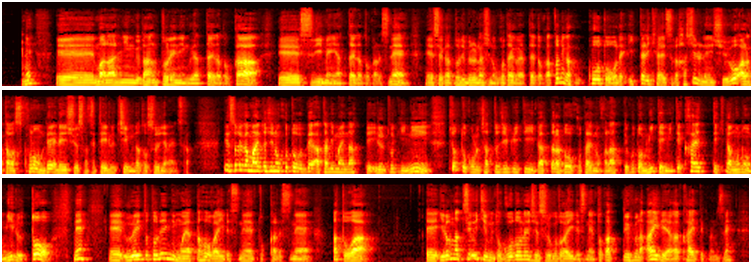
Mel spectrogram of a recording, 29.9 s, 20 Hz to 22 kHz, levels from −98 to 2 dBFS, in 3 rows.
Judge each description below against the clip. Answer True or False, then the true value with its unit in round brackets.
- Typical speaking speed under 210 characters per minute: False (535 characters per minute)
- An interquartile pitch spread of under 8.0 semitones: True (6.8 semitones)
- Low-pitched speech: True (120 Hz)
